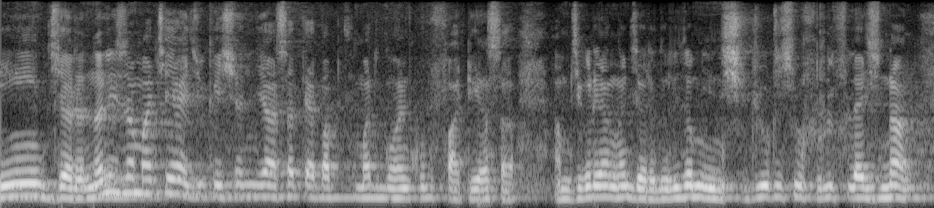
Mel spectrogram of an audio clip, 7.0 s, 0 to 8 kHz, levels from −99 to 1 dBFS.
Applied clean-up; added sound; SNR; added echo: none; none; none; none.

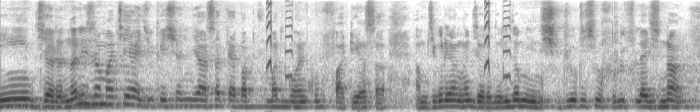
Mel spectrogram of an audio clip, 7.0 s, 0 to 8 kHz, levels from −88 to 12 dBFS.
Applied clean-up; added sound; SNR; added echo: none; Squeak; 16 dB; none.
